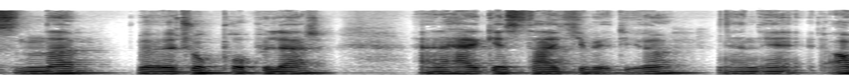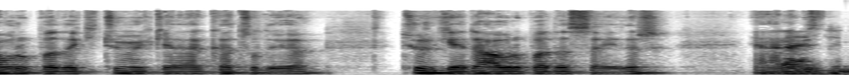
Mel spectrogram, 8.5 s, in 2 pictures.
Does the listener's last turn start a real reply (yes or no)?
no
